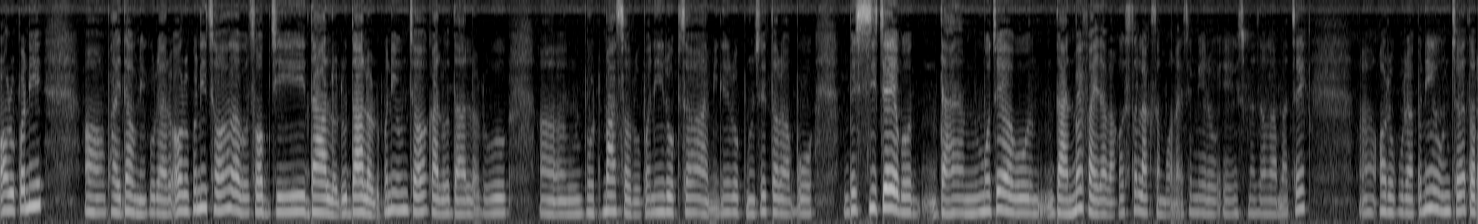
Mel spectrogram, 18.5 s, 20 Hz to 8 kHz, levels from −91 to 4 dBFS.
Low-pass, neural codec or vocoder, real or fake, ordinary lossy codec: none; codec, 16 kHz, 16 kbps, FunCodec, trained on Chinese and English, 50 frames a second; fake; none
